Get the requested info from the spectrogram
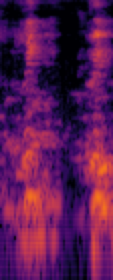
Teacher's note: Jadi kalau ro di kasrah itu tarqib tipis ya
